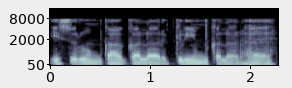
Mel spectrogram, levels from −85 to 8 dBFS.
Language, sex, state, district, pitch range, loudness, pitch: Hindi, male, Jharkhand, Palamu, 95-105 Hz, -15 LUFS, 100 Hz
